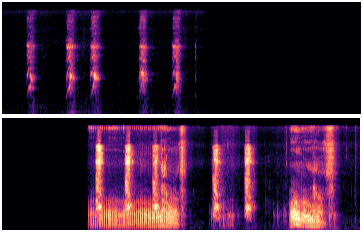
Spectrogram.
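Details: Chihuahua in the morning barking: a run of five short sharp barks about once a second, then after a silence harsher, louder barks and growly yaps in bursts.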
